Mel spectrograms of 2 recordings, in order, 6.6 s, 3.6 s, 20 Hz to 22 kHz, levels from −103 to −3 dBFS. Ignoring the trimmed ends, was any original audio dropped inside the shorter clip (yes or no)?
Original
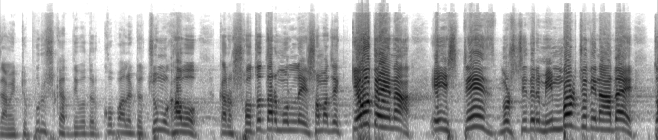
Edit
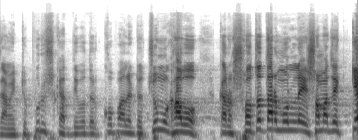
no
